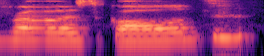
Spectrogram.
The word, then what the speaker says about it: R0zegld: Everything is Rose Gold, which is R0zegld.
